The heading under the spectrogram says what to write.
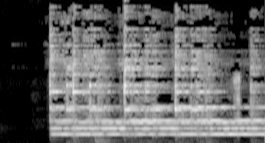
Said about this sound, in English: Hold on. Victory bell number two.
